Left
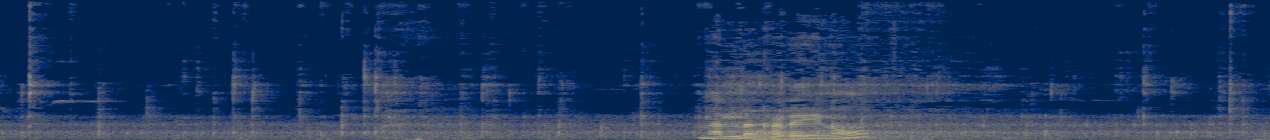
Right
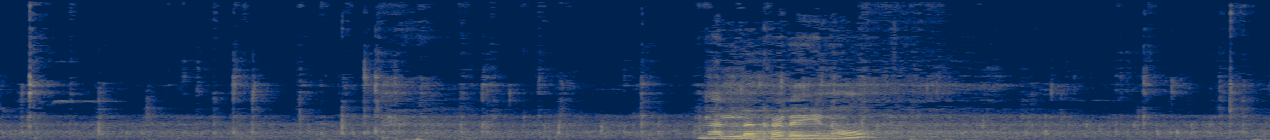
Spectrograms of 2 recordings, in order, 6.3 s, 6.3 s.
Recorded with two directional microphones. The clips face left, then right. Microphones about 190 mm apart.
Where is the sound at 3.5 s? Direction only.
15° right (ahead or behind).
